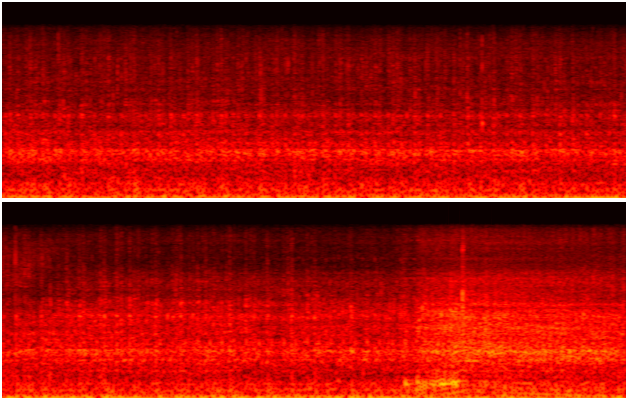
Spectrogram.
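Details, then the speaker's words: Yamaha outboard on a small Whaler, pee tube disconnected: even idle, then a sharp abrupt chirp as it stalls and stops; cause not yet found. "I have a piss tube disconnected off the back which is no big deal but it stalls with a chirp an abrupt CH and stops that"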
